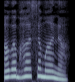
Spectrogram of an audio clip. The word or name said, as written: ಅವಭಾಸಮಾನ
